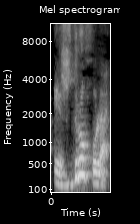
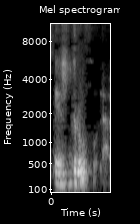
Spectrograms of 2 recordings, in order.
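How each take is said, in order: First: Said in the usual way. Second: "esdrújula" broken after a stressed DRÚ; stress on antepenult. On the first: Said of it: "incluso la misma palabra esdrújula". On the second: Shown as a demonstration. Teacher proving the rule, "esdrújula" with stress held on DRÚ. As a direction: lean on DRÚ in "esdrújula", letting the ending drop. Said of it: "incluso la misma palabra esdrújula es".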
